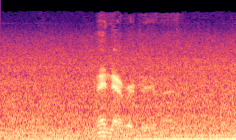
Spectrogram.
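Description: A man briefly calls out close to a microphone.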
